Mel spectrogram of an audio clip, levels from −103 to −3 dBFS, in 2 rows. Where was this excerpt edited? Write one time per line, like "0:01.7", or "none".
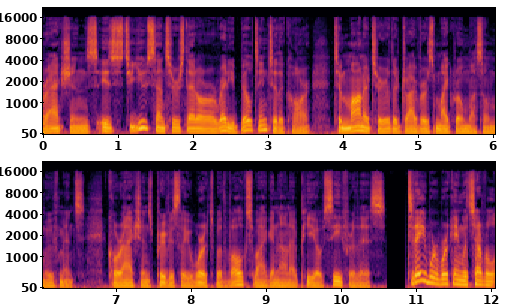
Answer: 0:06.8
